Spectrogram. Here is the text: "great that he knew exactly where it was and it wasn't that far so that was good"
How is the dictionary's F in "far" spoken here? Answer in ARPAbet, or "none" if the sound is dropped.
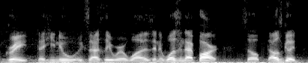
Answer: P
